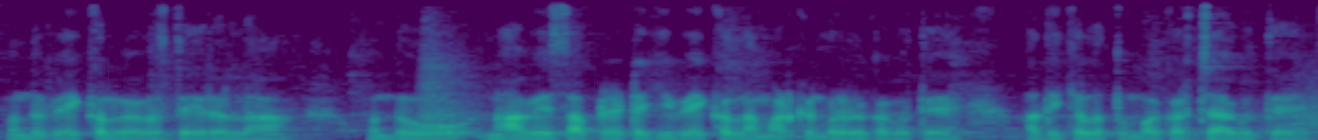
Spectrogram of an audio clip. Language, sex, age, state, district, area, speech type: Kannada, male, 30-45, Karnataka, Bangalore Rural, rural, spontaneous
